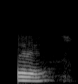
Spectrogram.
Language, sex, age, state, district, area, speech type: Manipuri, female, 45-60, Manipur, Kangpokpi, urban, conversation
